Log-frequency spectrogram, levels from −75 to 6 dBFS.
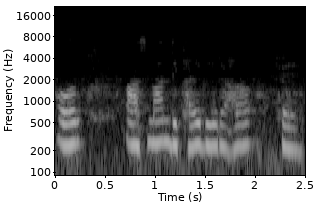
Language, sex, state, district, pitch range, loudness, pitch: Hindi, female, Jharkhand, Sahebganj, 230-245 Hz, -30 LUFS, 240 Hz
